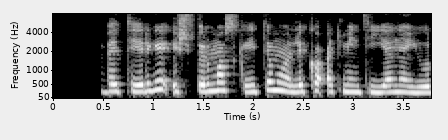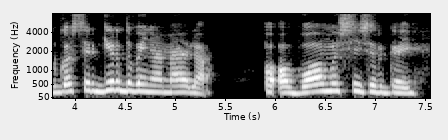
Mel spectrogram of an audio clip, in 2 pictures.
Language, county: Lithuanian, Vilnius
